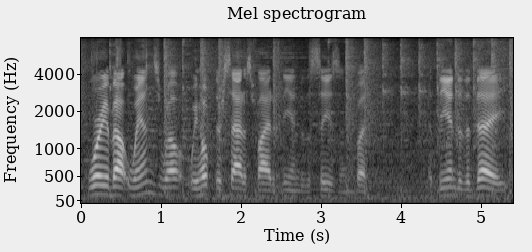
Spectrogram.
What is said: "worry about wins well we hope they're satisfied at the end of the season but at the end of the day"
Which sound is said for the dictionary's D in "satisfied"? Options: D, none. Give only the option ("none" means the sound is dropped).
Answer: D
